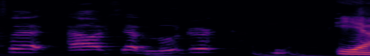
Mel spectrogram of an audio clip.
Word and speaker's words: Mudryk: Is how do you pronounce that, Alex? Is that Mudryk? Yeah, Mudryk. Mudryk.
